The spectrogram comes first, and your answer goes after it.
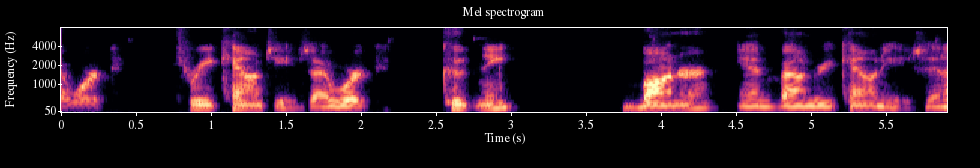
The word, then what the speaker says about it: Kootenai: today Pindar I'll actually teach you how to pronounce these range names like in Kootenai County it's people call that kutenai or something ordered I yeah but it's actually Kootenai didn't there's Bragg here an Indian tribe called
